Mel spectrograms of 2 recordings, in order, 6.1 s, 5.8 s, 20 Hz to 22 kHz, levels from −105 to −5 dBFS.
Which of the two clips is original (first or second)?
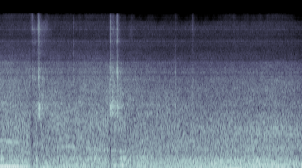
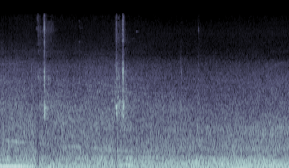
second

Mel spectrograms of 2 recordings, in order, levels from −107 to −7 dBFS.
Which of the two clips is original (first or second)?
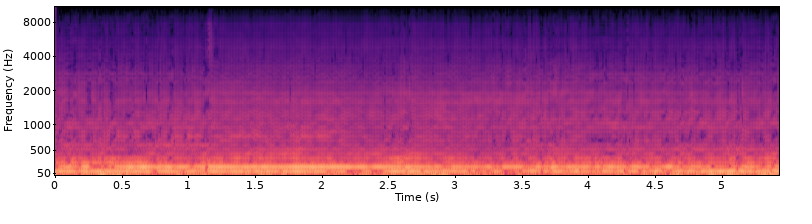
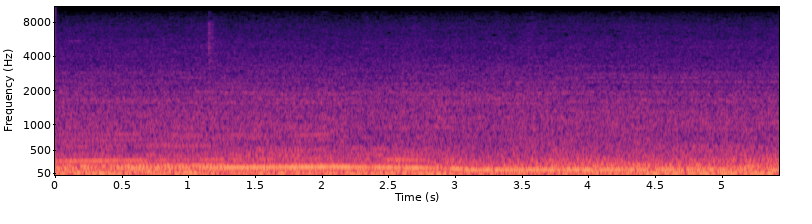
second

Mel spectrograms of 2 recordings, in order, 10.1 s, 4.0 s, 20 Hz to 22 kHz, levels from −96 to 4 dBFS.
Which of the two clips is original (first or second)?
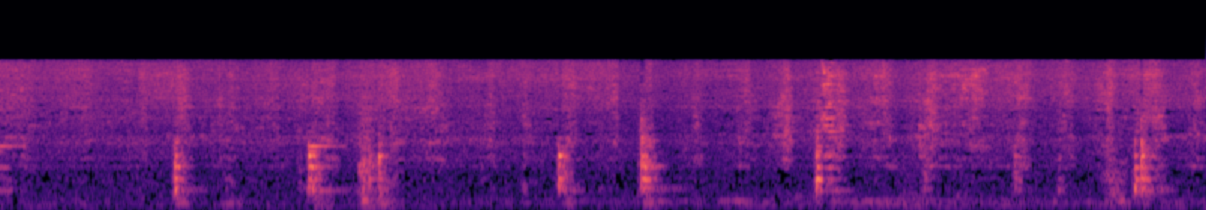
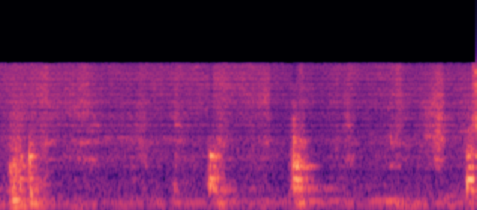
first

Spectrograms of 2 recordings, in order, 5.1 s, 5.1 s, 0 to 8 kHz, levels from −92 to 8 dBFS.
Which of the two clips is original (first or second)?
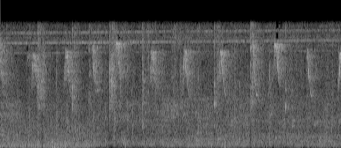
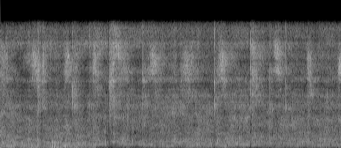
first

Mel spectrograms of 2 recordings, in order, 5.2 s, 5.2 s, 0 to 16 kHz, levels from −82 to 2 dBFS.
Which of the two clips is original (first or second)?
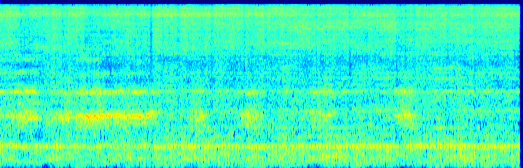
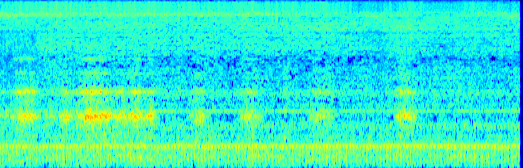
second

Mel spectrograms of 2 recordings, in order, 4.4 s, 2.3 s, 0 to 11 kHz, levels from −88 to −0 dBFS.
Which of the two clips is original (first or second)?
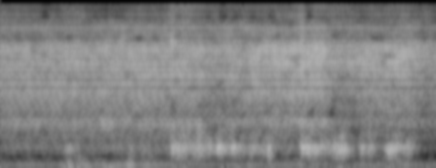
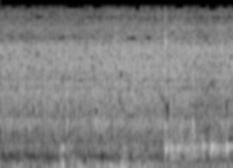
second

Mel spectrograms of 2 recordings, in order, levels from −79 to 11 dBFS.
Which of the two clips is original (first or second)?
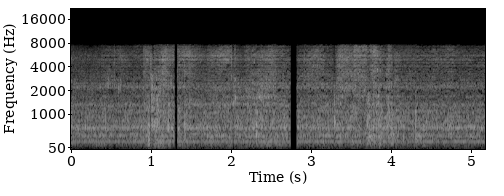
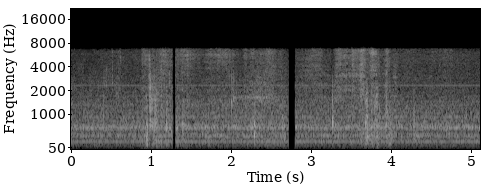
second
